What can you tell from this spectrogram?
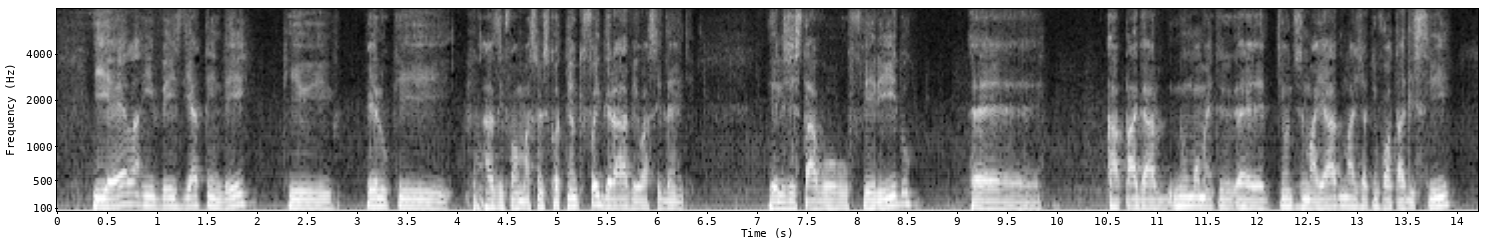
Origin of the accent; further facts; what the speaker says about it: Estiva, Bahia, Brazil; sou de Estiva e estou aqui para fazer uma denúncia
